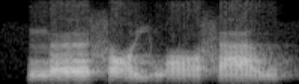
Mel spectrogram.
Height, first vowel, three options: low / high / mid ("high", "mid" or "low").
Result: mid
